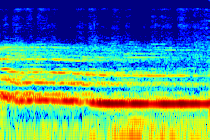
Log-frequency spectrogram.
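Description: A long howl-like tone that dips slightly in pitch at first, then holds steady on one note.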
